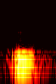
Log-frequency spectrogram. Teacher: जब आप ऊ बोलते हैं तो दोनों ऊपर और नीचे के ओठ आपस में स्पर्श करते हैं, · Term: ओष्ठ वर्ण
